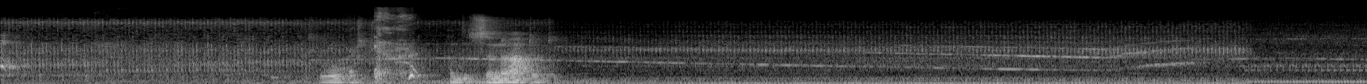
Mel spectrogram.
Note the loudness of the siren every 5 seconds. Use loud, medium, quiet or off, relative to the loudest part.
loud, medium, loud.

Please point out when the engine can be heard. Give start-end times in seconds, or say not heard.
0.0-13.6.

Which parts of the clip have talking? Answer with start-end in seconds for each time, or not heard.
3.1-5.6.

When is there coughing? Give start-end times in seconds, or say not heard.
3.0-4.2.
